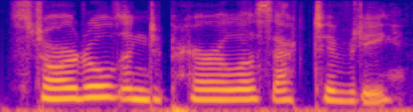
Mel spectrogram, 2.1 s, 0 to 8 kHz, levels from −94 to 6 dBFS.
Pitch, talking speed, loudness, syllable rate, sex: 235 Hz, 115 wpm, -15 LUFS, 5.6 syllables/s, female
